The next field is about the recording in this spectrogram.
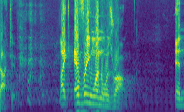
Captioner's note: laughter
